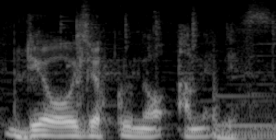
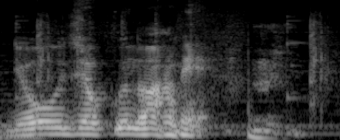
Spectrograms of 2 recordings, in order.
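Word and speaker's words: 凌辱の雨: C'est Ryojoku no Ame. Ryojoku no Ame Le kanji pour 'Ryo' dans 'Ryojoku' a le radical 'Nisui'.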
